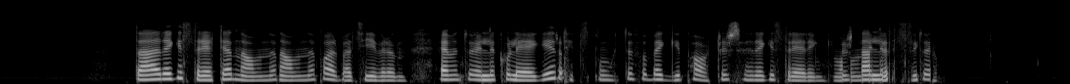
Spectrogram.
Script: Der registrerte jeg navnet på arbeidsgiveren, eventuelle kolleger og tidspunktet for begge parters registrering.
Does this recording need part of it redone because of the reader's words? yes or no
yes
